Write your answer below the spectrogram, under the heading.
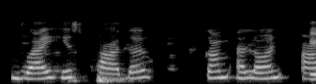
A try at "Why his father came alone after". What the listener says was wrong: Came alone, came है, देखो CAME है, came, कम नहीं है.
